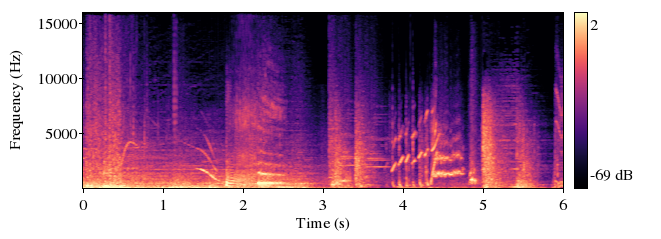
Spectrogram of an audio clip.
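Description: Cartoon soundtrack: music under a quick run of crashes and thuds, with a falling whistle-like glide about two seconds in and fast warbling squiggles around four seconds.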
